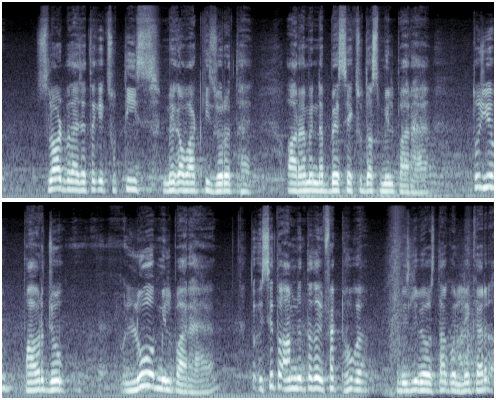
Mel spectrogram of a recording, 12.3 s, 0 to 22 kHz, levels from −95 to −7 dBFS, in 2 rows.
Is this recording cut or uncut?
cut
